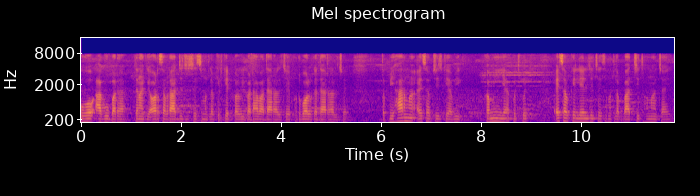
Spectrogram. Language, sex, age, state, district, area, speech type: Maithili, male, 18-30, Bihar, Supaul, urban, spontaneous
